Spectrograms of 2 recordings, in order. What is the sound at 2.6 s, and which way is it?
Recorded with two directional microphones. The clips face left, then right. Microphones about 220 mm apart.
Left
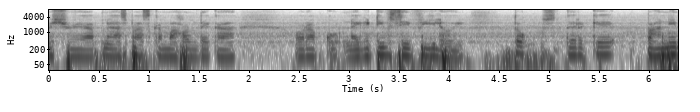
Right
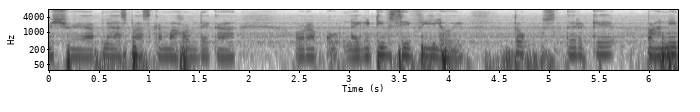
Speech, 50° left (ahead or behind).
